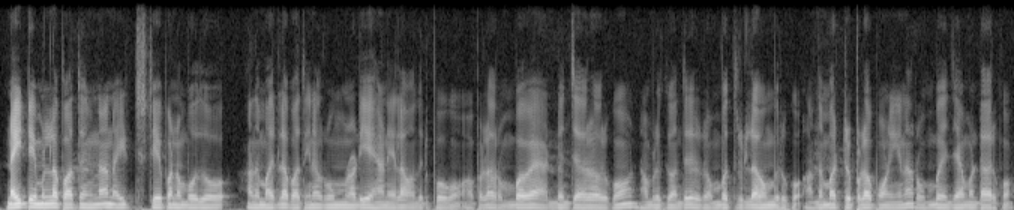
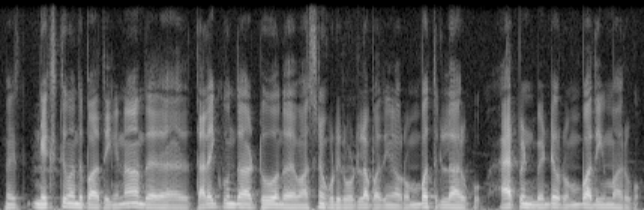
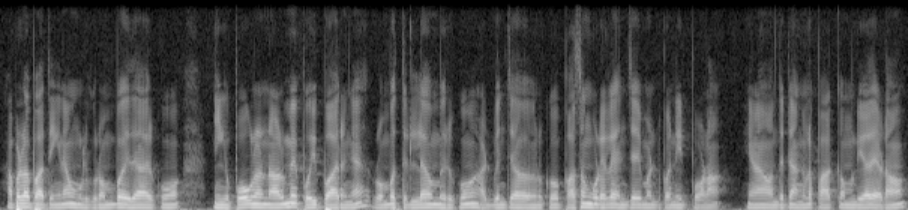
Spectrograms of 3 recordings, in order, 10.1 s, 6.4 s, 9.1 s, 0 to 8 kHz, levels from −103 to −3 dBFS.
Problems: none marked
